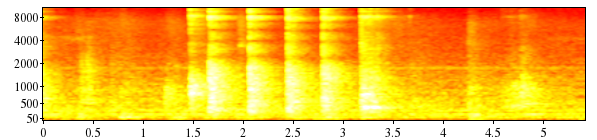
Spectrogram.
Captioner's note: balls ping pong hitting continues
